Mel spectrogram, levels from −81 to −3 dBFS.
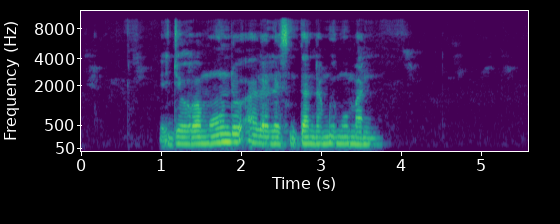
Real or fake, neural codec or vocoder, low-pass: fake; vocoder, 22.05 kHz, 80 mel bands, WaveNeXt; 9.9 kHz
